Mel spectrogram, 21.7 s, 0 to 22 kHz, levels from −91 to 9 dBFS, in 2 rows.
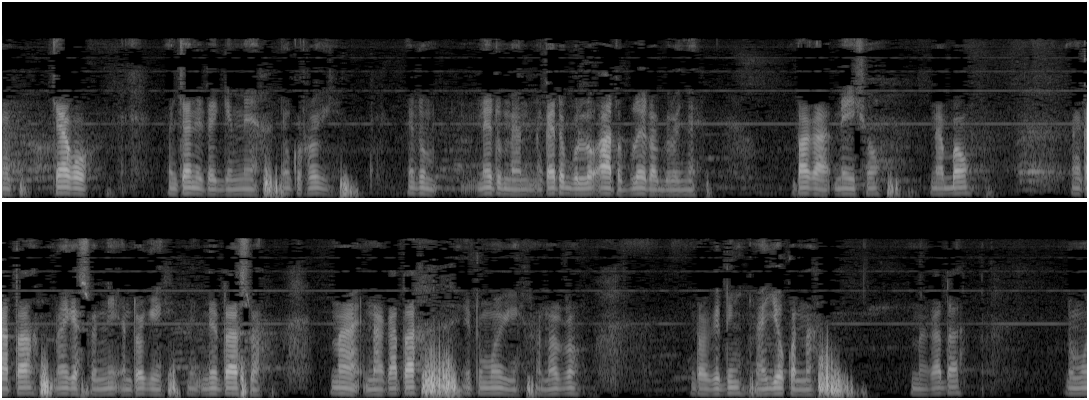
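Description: The speech sounds washy and ringing throughout, with hiss that breathes alongside it and nothing above 10.1 kHz, likely from WMA compression at a low bitrate near 32 kbps.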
